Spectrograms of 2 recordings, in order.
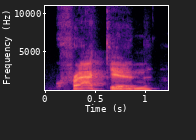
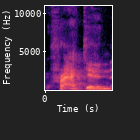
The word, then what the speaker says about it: Kraken: So I am going to take my time right now to say Kraken properly. Release the Kraken. Yeah, Kraken, I think is the proper pronunciation.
